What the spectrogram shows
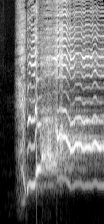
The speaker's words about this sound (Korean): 갑자기 웬 비명 소리가 들려왔어요. 너! 어? 뭐야? 여보, 당신은 들었지? 분명히 누가 비명 지르는 소리였는데? 그때 또다시 들려오는 비명 소리.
